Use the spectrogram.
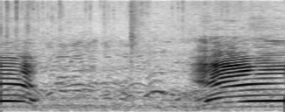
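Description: A six-tooth Holstein Friesian dairy cow at a farm in Munshiganj, Bangladesh, moos twice, loud and close, with a long harmonic low at the start and again near the end, a quieter gap between.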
